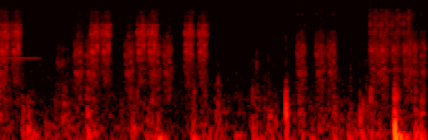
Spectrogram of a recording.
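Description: Footsteps of several people walking on a path, heard as irregular scuffing and scratchy rustling with a few soft thuds.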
